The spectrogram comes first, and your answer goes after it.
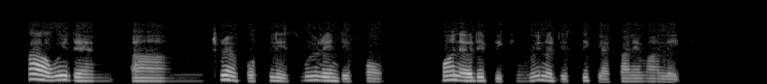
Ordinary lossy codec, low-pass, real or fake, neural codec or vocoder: none; none; real; none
